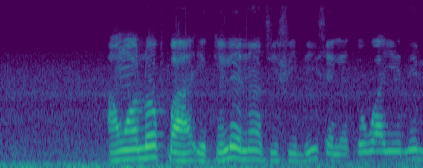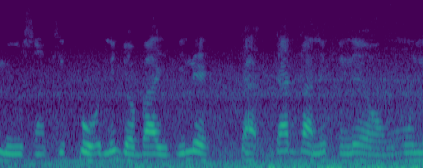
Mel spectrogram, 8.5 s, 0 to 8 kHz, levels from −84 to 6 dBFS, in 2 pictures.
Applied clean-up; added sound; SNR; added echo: none; Motor vehicle (road); 9 dB; none.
